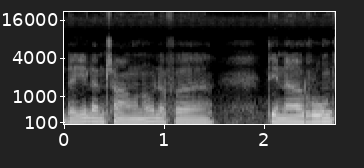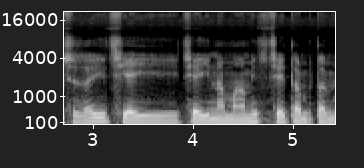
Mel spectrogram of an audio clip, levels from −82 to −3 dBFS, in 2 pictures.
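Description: A recording of speech with no technical fault to be heard in it. Nothing in the recording calls for a time or a cause.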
